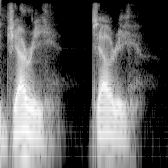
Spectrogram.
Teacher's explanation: it does have like this really in between R, in between D sound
